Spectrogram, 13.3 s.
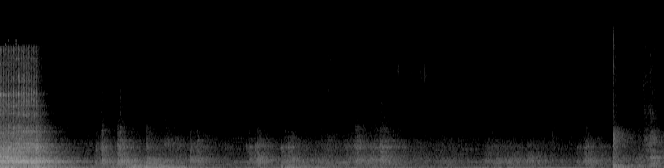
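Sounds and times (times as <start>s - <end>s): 
jackhammer: 0.0s - 1.4s.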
